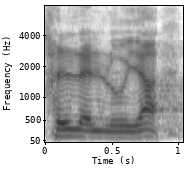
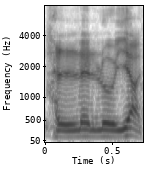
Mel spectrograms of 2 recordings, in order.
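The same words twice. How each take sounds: First: The word is said at a slow pace. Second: The word is said at a moderate pace.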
